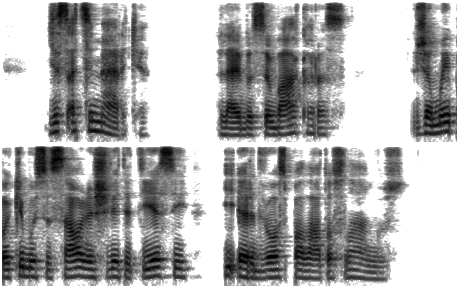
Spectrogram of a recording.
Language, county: Lithuanian, Vilnius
